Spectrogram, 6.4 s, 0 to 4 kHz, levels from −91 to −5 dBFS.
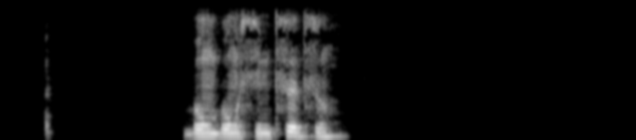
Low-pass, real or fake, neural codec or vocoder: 3.6 kHz; real; none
